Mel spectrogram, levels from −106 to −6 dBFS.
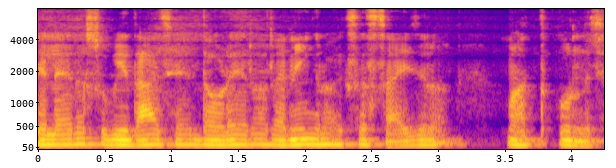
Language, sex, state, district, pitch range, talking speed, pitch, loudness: Angika, male, Bihar, Bhagalpur, 100-105 Hz, 170 wpm, 105 Hz, -16 LUFS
